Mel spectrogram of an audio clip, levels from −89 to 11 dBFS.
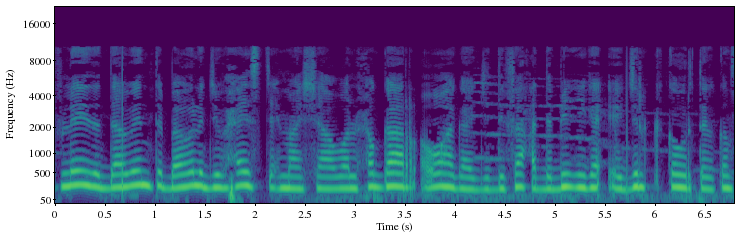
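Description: Throughout, the speech sounds hissy and grainy, likely from Vorbis compression at a low bitrate near 34 kbps. The spectrogram shows speckled treble and nothing above 10.6 kHz.

At 0.67 s and 5.72 s, jumps in the sound mark a likely dropped buffer (overrun) that skips a few milliseconds. The waveform shows an abrupt join with no silent gap.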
